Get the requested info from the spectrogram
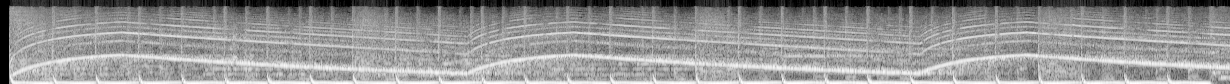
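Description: Loud electronic dance music intro: a siren-like synth sweep that rises quickly and falls slowly, repeating about every four and a half seconds, over a fast steady kick drum and a held deep bass. The bass drops out right at the end.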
